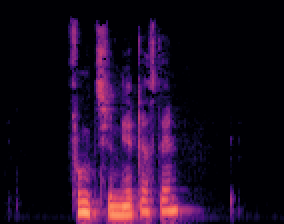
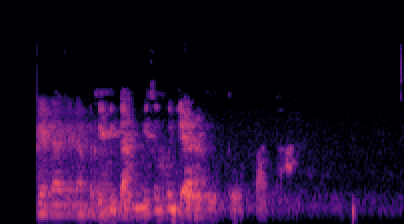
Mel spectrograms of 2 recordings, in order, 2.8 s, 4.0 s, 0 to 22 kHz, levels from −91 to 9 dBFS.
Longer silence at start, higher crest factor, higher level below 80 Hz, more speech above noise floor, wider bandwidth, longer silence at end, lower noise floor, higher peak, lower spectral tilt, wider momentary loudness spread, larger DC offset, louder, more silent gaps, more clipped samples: first, 0.7 s vs 0.35 s; second, 16 dB vs 22 dB; first, -56 dBFS vs -66 dBFS; first, 63 dB vs 29 dB; first, 16 kHz vs 10.5 kHz; first, 1.05 s vs 0.5 s; first, -81 dBFS vs -62 dBFS; first, -6 dBFS vs -12 dBFS; about the same, -6.5 dB/octave vs -6.5 dB/octave; second, 7 LU vs 24 LU; neither; first, -20 LUFS vs -32 LUFS; neither; neither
